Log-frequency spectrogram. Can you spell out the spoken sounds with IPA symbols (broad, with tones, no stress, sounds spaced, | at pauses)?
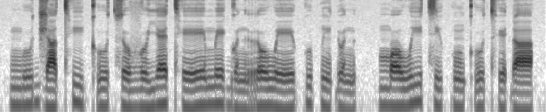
m u˨˦ d͡ʒ a˨ tʰ i˦˨ kʼ u˨ t͡s ʊ˨ v ʊ˨ j ɛ˦ tʰ eː˨˦ m e˦ ɡ ʊ˨ n r o˦ w eː˨˦ kʷ ɪ˦ p ĩ˨ ɗ ʊ˨ n | m ɔ˨ w i˦ t͡s i˨ kʷ ũ˨ kʼ u˨ tʰ ɪ˨ ɗ a˨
